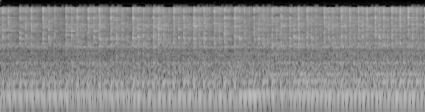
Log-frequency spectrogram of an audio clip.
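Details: Minneapolis Moline BF tractor after in-frame engine rebuild for heavy blow-by: low, even engine beat with a steady idle and no misses or knocks; normal running.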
